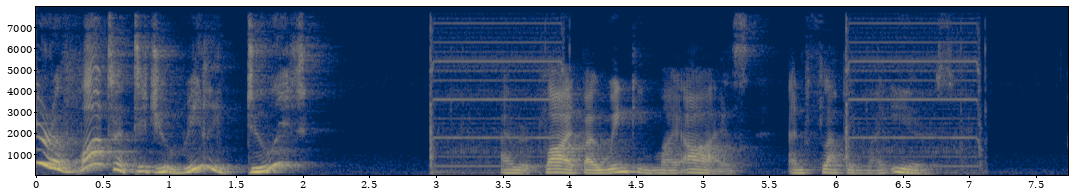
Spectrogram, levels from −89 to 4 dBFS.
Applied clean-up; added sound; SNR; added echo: none; Printer; 18 dB; reverberation time 0.5 s.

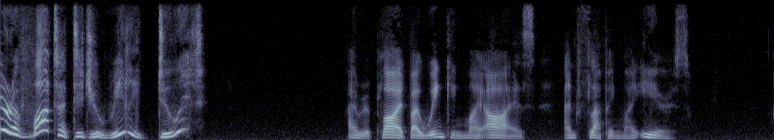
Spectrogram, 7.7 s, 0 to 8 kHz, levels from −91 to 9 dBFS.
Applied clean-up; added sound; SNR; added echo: none; none; none; none.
